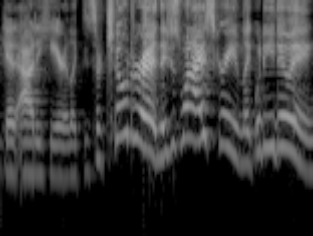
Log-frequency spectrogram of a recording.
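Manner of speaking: put-on angry ranting. Retelling own reaction to Norman while watching, imitating own angry outburst. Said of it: "I was getting fucking pissed".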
